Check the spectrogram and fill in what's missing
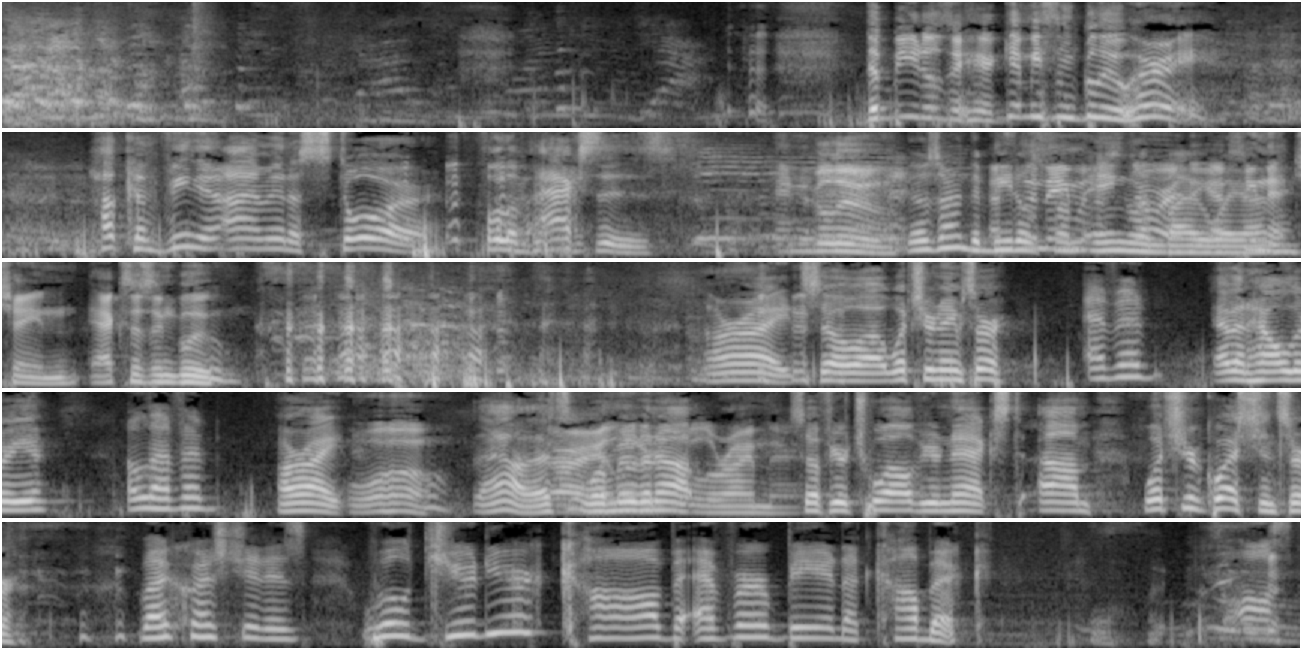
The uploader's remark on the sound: Panel Discussion from the Axeiversary Event. This is the audio captured from the Axeiversary event on January 27th at Meltdown Comics in Los Angeles, California.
